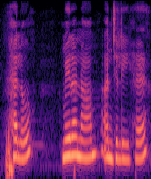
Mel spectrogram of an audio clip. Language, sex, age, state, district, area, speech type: Urdu, female, 18-30, Delhi, Central Delhi, urban, spontaneous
